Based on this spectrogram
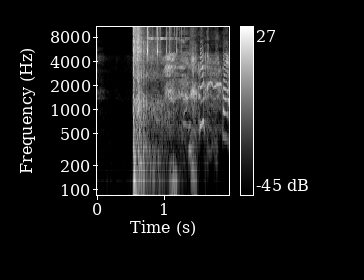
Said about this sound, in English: Hey, you gonna stop with these goddamn gunshots towards me, okay? He played one earlier. Okay. He scared the shit out of me. I ain't even gonna front. He was just practicing the buttons, and it scared the fuck out of me.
